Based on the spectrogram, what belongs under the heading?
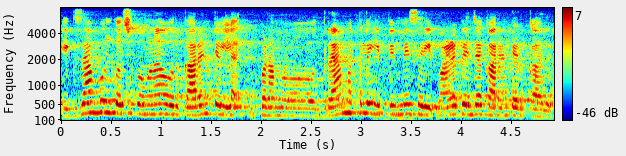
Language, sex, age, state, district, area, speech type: Tamil, female, 30-45, Tamil Nadu, Cuddalore, rural, spontaneous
